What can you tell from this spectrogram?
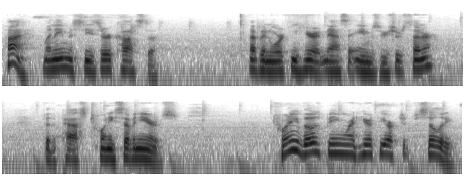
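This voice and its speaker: A man's voice: medium pitch, fairly quick, long pauses, a little mellow, soft background music. A man from a test facility, speaking steadily and proudly in a scripted video message.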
